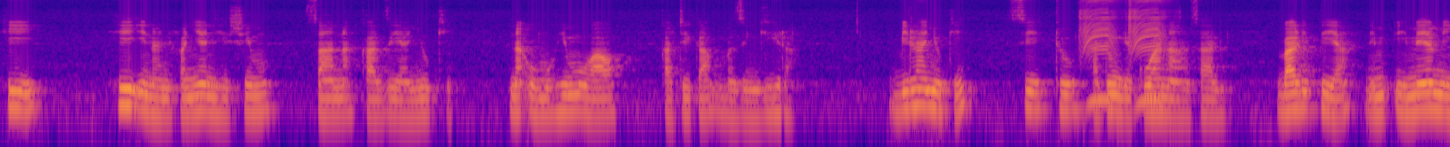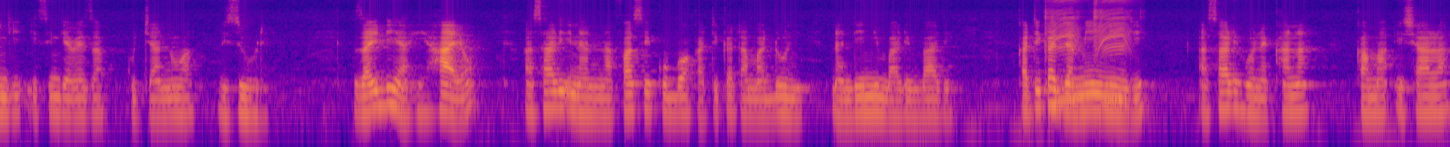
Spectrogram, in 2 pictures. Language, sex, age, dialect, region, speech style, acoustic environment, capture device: Swahili, male, 18-24, Kenya - Mombasa, Kenya, focused, silence, mobile / Linux / Chrome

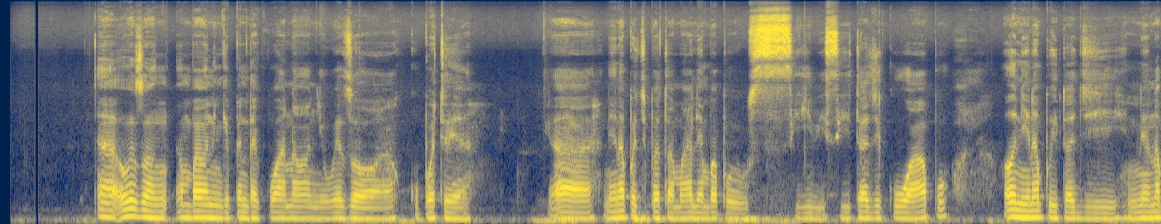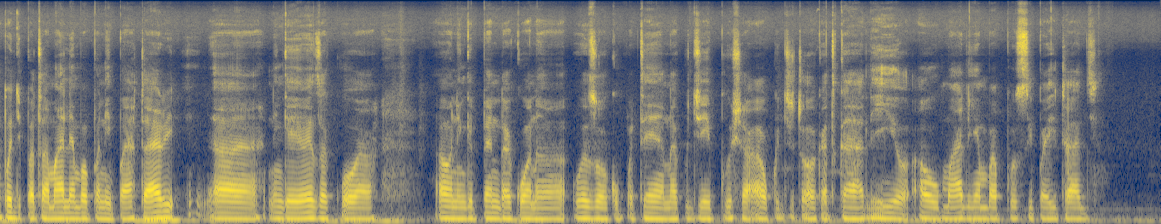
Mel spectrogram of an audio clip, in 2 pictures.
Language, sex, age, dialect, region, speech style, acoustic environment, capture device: Swahili, male, 18-24, Kenya - Nairobi Sheng-influenced, Kenya, focused, nature, mobile / Linux / Chrome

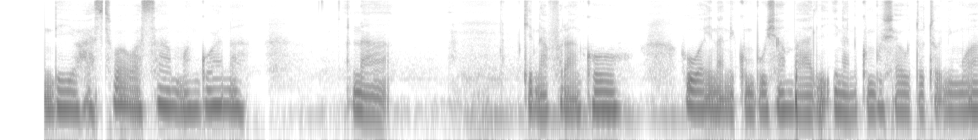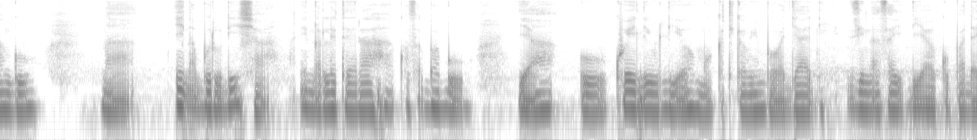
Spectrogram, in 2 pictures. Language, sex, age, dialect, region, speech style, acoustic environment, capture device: Swahili, male, 18-24, Kenya - Nairobi Sheng-influenced, Kenya, happy, music, mobile / Linux / Chrome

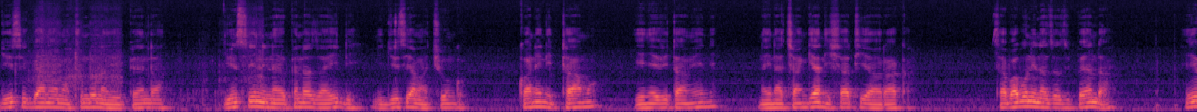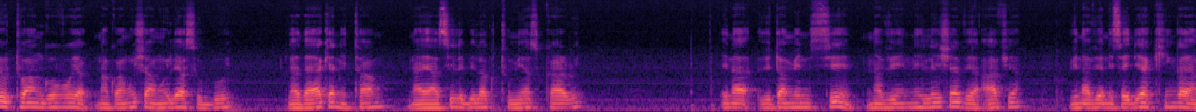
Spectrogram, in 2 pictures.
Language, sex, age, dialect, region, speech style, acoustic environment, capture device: Swahili, male, 25-34, Kenya - Nairobi Sheng-influenced, Kenya, happy, music, desktop / Windows / Chrome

